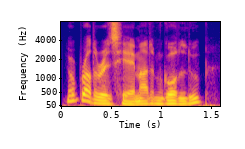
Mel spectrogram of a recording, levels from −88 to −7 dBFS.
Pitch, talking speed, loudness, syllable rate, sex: 120 Hz, 225 wpm, -14 LUFS, 7.8 syllables/s, male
